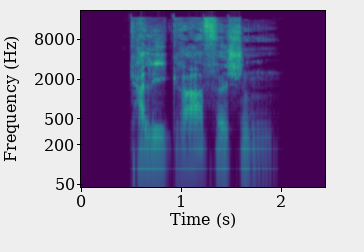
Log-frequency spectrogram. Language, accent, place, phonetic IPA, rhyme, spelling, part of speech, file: German, Germany, Berlin, [kaliˈɡʁaːfɪʃn̩], -aːfɪʃn̩, kalligraphischen, adjective, De-kalligraphischen.ogg
- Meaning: inflection of kalligraphisch: 1. strong genitive masculine/neuter singular 2. weak/mixed genitive/dative all-gender singular 3. strong/weak/mixed accusative masculine singular 4. strong dative plural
